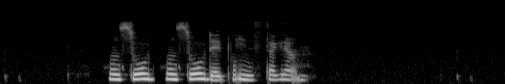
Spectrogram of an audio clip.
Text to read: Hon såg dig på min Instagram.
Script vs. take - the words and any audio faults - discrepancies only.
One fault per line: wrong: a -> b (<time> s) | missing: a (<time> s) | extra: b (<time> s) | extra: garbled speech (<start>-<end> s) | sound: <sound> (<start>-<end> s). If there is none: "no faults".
extra: hon såg (1.6 s)
missing: min (2.4 s)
